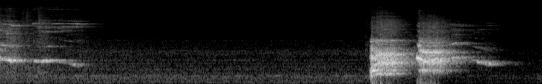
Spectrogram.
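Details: Kai Ken Ichi crying out while left home alone: the fading end of a howl, a quiet pause, then two loud, harsh yelping cries close together, the last trailing off into a short whine.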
